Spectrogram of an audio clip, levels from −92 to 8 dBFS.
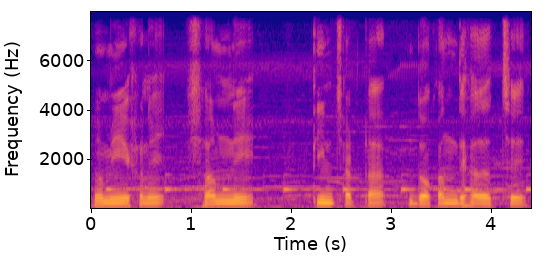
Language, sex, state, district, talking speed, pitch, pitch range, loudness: Bengali, male, West Bengal, Cooch Behar, 110 wpm, 115 Hz, 110-120 Hz, -16 LUFS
